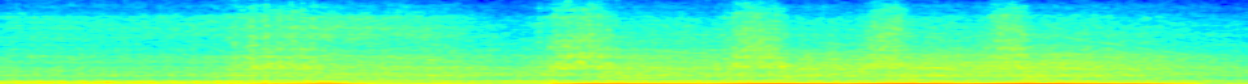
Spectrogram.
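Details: Honda Civic four-cylinder after rod knock repair (new half main bearings and one rod bearing cap): smooth pull-up through two throttle blips, even roar rising and falling with no knock; sounds healthy.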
